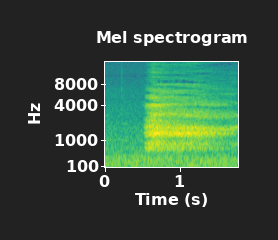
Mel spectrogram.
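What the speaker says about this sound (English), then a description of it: "Deep breaths." A single deep, audible inhalation, breathy and close, swells suddenly and holds steadily for over a second during a guided cord-cutting meditation for releasing shame.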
